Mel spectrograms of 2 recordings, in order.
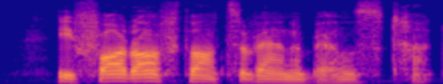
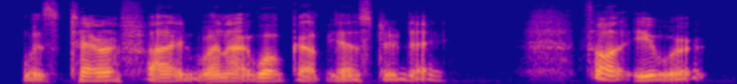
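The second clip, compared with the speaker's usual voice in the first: sobbing; 7 semitones higher than usual. A narrator's reading. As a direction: voice cracking, higher. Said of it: "She was sobbing, her voice cracked".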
